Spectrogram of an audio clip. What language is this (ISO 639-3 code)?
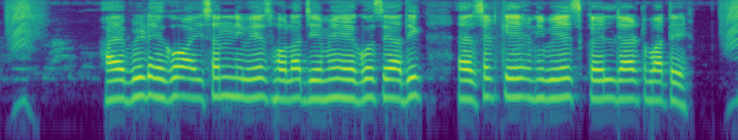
bho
